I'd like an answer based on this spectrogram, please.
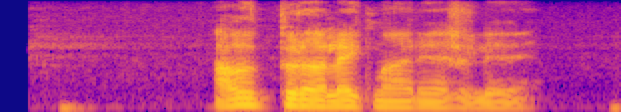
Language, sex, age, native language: Icelandic, male, 30-39, Icelandic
